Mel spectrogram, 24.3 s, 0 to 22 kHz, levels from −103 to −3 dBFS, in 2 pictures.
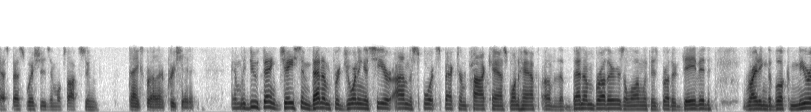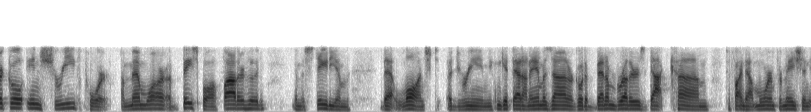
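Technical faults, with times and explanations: Throughout, tandem speech coding: the speech has the sound of two narrowband speech codecs in a row, with a G.711-style 64 kbit/s link between them, which fits AMR-NB at about 12.2 and then 10.2 kbit/s. Each pass decodes, re-encodes and discards detail the previous coder had already degraded. The errors compound into a rougher, more muffled and more warbly texture than either coder alone would give, with nothing above 3.8 kHz.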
